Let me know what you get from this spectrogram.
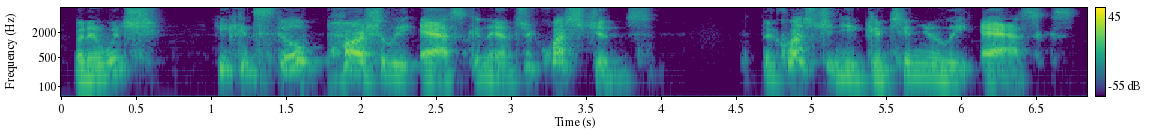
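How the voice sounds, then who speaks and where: A middle-aged man playing a careworn, formal family doctor in an online play reading, with measured, hesitant phrasing. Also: a little high, a bit bright, breathy edge, full character voice. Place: small room at home, video call.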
